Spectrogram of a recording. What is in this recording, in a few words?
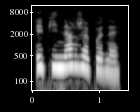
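"epinards japonais", French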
